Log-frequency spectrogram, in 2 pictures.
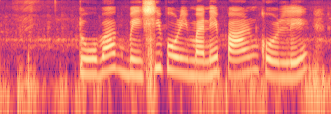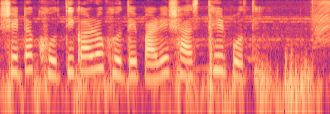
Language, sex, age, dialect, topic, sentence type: Bengali, female, 18-24, Northern/Varendri, agriculture, statement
